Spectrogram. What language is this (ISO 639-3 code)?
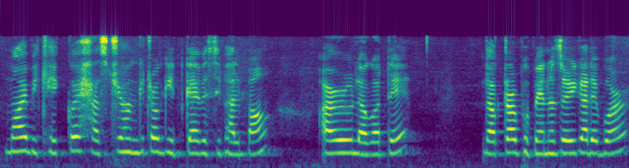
asm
